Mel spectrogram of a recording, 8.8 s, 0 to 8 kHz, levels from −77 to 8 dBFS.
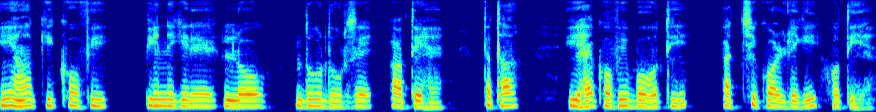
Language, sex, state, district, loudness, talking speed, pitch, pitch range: Hindi, male, Uttar Pradesh, Jyotiba Phule Nagar, -19 LUFS, 145 wpm, 165 Hz, 160-175 Hz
